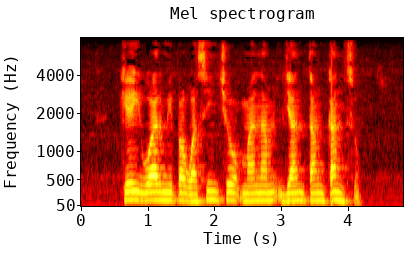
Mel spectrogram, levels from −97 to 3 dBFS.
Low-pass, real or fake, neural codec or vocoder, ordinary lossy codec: 7.2 kHz; real; none; AAC, 48 kbps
